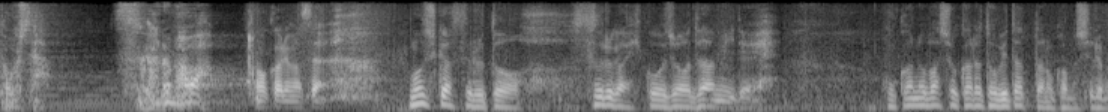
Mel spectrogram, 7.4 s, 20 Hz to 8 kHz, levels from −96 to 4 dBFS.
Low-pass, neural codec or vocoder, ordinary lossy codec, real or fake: 7.2 kHz; none; MP3, 64 kbps; real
